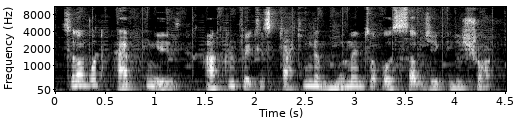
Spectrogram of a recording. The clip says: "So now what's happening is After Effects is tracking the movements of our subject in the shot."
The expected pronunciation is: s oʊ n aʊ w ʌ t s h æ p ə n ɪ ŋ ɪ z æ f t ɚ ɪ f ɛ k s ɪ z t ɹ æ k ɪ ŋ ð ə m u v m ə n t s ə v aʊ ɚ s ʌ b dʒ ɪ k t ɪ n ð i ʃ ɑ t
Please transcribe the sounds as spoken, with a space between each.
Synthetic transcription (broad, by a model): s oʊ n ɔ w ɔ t h æ p ə n ɪ ŋ ɪ z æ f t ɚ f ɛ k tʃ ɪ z t ɹ æ k ɪ ŋ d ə m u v m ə n t s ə f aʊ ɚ s ʌ b dʒ ɪ k t ɪ n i ʃ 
